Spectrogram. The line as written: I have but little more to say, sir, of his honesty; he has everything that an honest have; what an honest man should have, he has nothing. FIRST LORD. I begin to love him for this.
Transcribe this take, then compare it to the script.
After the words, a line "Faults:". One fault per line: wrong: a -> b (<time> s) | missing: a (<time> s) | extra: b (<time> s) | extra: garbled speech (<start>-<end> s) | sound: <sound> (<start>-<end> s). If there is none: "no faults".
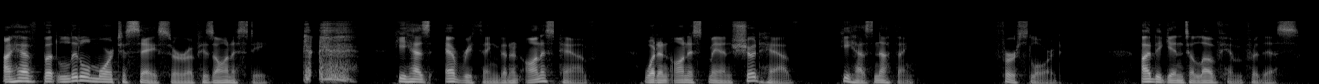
I have but little more to say, sir, of his honesty; he has everything that an honest have; what an honest man should have, he has nothing. FIRST LORD. I begin to love him for this.
Faults:
sound: throat clearing (3.0-3.6 s)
